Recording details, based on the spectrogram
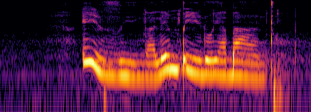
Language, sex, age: Zulu, female, 17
